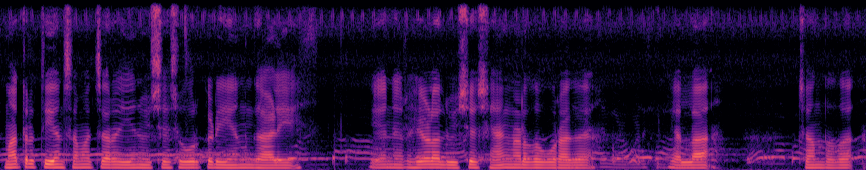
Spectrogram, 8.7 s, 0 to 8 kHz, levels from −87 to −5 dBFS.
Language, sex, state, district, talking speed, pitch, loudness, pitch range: Kannada, male, Karnataka, Bijapur, 110 wpm, 140 Hz, -35 LUFS, 130-145 Hz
